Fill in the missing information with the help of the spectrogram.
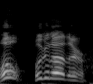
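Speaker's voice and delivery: loud, high exclamation in character; big presidential wonder; President Obama. Acted. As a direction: marvel loudly as the visiting dignitary. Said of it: "President Obama picks up".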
